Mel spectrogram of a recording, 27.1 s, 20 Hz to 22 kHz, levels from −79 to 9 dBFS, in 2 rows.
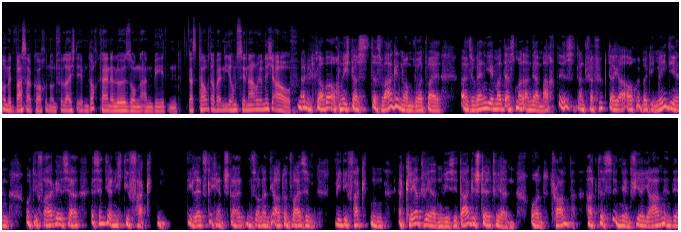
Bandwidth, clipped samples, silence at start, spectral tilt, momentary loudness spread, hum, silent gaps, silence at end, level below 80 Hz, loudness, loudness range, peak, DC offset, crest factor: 10 kHz; under 0.1%; 0 s; -6.5 dB/octave; 8 LU; none; none; 0 s; -64 dBFS; -22 LUFS; 4 LU; -8 dBFS; under 0.1%; 14 dB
